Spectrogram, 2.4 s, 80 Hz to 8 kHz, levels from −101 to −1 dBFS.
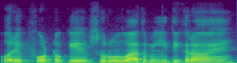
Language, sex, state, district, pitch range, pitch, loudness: Hindi, male, Uttar Pradesh, Shamli, 120-130 Hz, 125 Hz, -19 LUFS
